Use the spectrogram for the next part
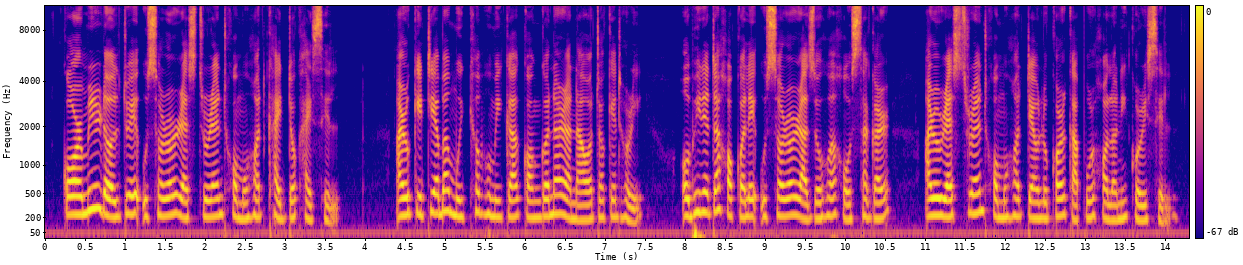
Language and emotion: Assamese, neutral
